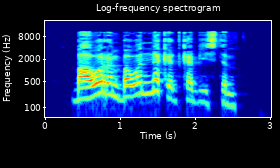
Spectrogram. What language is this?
Central Kurdish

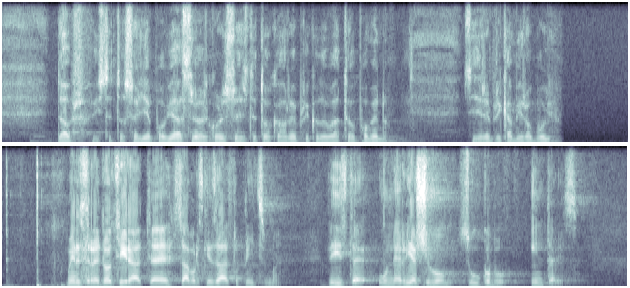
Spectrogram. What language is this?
Croatian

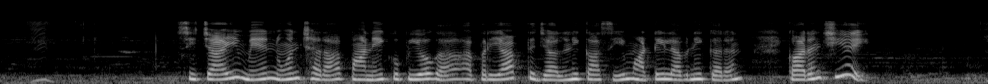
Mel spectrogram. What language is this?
Maithili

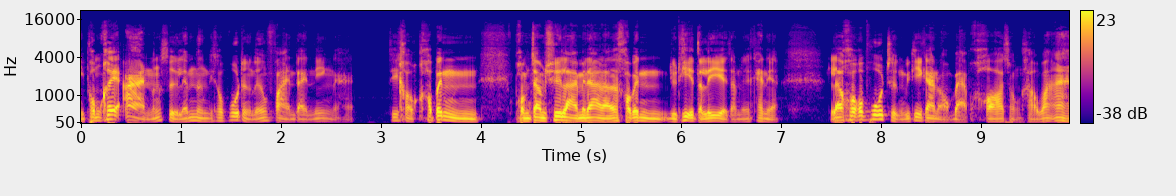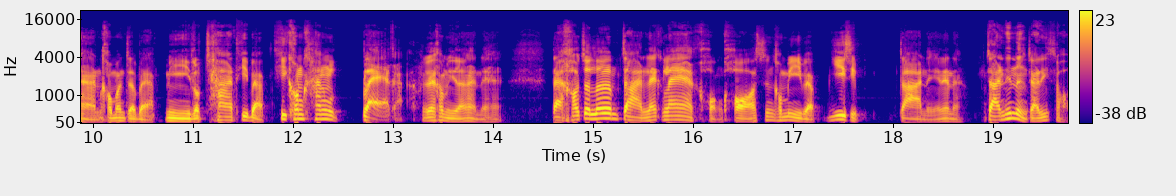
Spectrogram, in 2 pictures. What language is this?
Thai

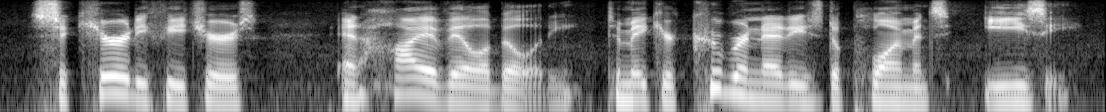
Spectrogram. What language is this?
English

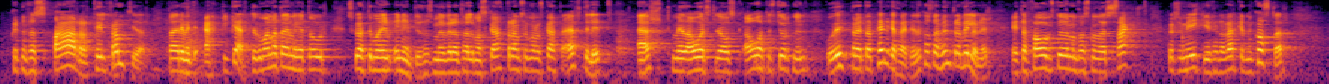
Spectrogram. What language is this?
Icelandic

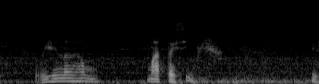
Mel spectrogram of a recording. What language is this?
Portuguese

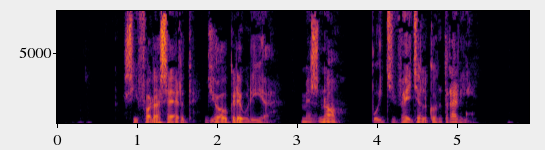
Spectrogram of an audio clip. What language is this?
Catalan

